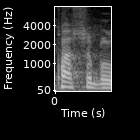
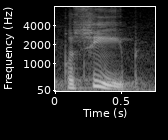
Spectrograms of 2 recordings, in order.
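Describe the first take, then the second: First: It is pronounced with English sounds. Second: It is pronounced with French sounds. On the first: "Words in English ending in ideally, like possible" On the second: "in French is pronounced ib, like possible would be possible"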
